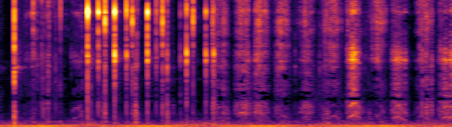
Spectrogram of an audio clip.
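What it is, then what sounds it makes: Aluminium knurled flashlight, scratched and tapped. Long nails tap and scratch the knurled grip of a small anodized aluminium flashlight, a hollow tube lying on a table. A quick run of sharp, bright metallic ticks with almost no ring comes first, then softer, hissy scratching over the ridged metal, all faint and mostly high-pitched.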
